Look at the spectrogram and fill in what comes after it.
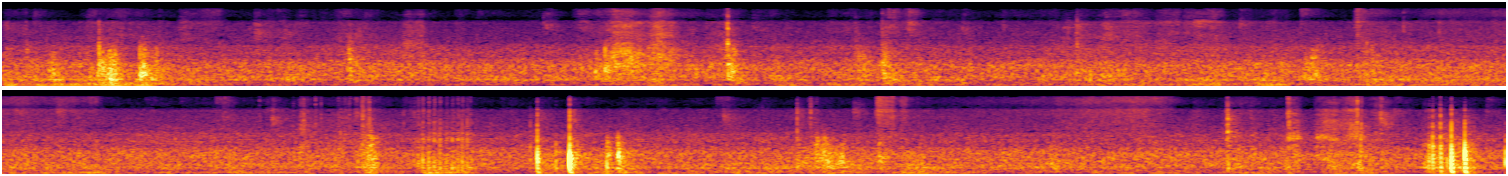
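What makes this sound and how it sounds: A flat palm rubs across the thin, printed, illustrated pages of a large open book, then fingertips lift and turn a page. Quiet, soft paper rustling and brushing run throughout, with scattered brief crisp swishes and a few sharp crinkles near the middle and at the end as a page is turned.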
